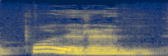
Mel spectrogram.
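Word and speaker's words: podrán: A pronúncia, nós temos que ter atenção com a letra O, que é mais fechada, e com o som da letra D, que não é um som muito marcado, Poran.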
